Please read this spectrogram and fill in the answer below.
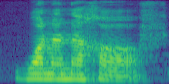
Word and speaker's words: one and a half: one and a half listen to the pronunciation okay one and Earth one and a half so again and becomes mm one half one and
